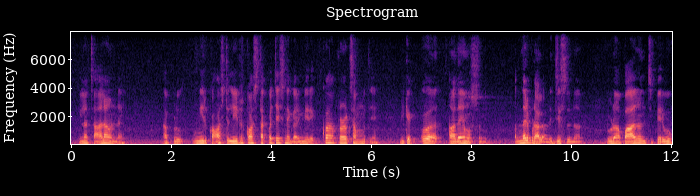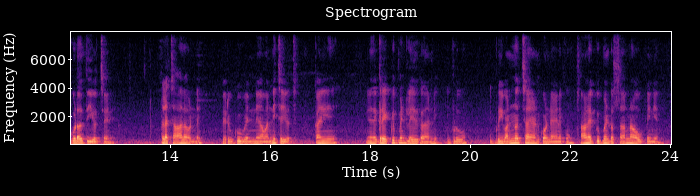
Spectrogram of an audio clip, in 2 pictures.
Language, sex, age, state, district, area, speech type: Telugu, male, 30-45, Telangana, Ranga Reddy, urban, spontaneous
